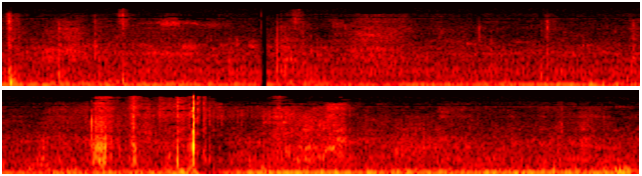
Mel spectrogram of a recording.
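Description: Sharp knocks of a cricket ball on the bat in the practice nets, one at the start and two close together about four seconds in, over a steady low rumble.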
